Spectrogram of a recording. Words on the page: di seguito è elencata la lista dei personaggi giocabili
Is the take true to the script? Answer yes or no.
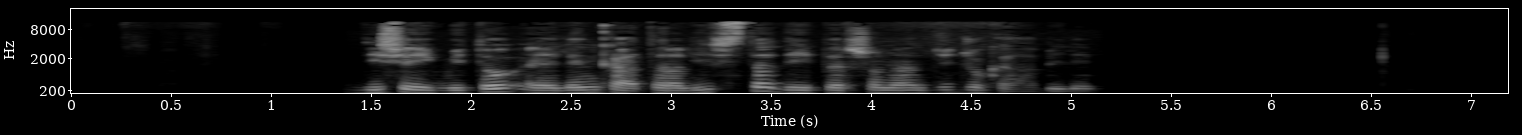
yes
